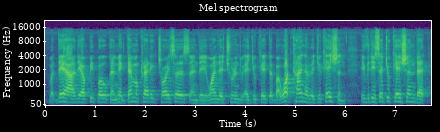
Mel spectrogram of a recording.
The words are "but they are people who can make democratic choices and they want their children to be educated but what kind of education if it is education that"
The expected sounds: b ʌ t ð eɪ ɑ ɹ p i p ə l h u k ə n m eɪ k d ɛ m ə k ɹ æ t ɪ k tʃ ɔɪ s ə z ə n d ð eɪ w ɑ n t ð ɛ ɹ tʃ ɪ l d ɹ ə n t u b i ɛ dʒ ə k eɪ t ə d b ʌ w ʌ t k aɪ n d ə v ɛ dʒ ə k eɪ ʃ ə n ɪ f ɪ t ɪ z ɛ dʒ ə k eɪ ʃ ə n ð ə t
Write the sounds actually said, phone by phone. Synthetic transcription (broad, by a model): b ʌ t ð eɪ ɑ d p i p ə l h u k ə n m eɪ k d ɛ m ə k ɹ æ t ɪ k tʃ ɔɪ s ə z ə n d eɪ w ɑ n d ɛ tʃ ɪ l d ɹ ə n t u b i ɛ dʒ ə k eɪ t ə d b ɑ w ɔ t k aɪ n d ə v ɛ dʒ ə k eɪ ʃ ə n ɪ f ɪ t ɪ s ɛ dʒ ə k eɪ ʃ ə n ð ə t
